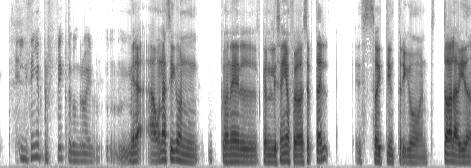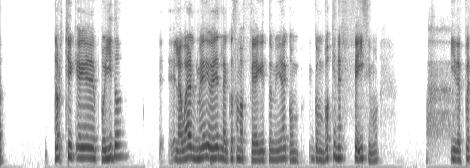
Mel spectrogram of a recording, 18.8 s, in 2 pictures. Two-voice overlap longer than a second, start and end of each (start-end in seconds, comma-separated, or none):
none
